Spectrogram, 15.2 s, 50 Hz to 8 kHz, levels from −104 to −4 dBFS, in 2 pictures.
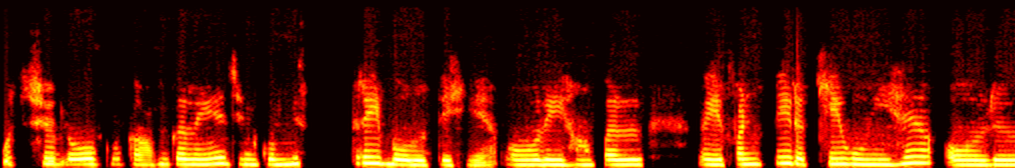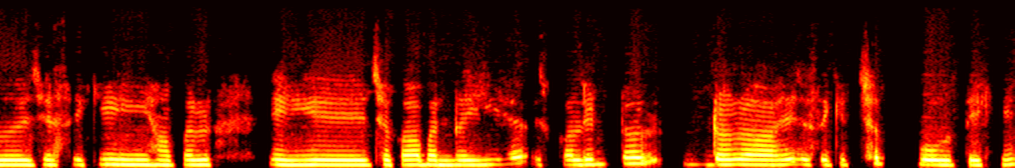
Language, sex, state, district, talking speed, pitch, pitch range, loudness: Hindi, female, Uttar Pradesh, Jyotiba Phule Nagar, 150 wpm, 230 Hz, 225-250 Hz, -15 LUFS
